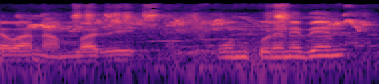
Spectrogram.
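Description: A flock of budgerigars chattering, with many quick high chirps and warbles overlapping.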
